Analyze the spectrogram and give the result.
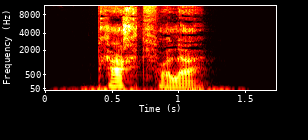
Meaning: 1. comparative degree of prachtvoll 2. inflection of prachtvoll: strong/mixed nominative masculine singular 3. inflection of prachtvoll: strong genitive/dative feminine singular
- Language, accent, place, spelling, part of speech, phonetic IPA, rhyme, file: German, Germany, Berlin, prachtvoller, adjective, [ˈpʁaxtfɔlɐ], -axtfɔlɐ, De-prachtvoller.ogg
